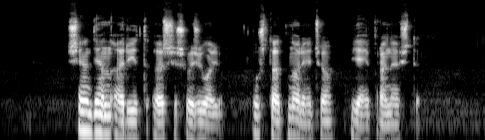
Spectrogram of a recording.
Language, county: Lithuanian, Marijampolė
